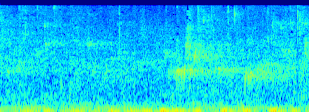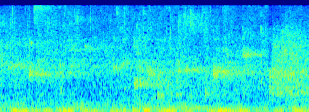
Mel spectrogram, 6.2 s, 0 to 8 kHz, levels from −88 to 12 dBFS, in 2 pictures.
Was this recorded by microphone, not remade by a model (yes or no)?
yes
